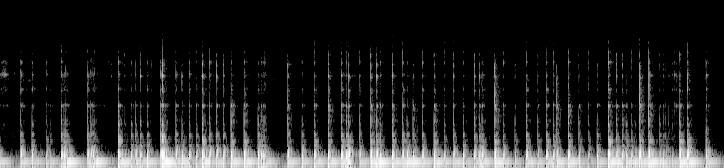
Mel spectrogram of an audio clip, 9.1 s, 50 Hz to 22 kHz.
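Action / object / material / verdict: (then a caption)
tap / rubber practice pad on a wooden base, played with wooden sticks / rubber / none. Two wooden drumsticks drum fast on a solid oval practice pad with a black rubber top on a pressboard/wood base. The result is a rapid, steady stream of dry, short-decaying taps with a dull, low, woody tone around 145 Hz and very little high-end brightness.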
